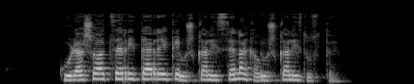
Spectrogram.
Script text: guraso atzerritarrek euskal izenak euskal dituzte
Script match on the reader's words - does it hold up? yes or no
yes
